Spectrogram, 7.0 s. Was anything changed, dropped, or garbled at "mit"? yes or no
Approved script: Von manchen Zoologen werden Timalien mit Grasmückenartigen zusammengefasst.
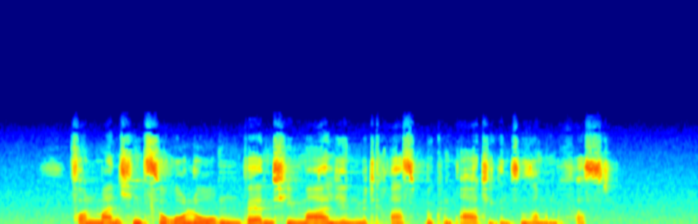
no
